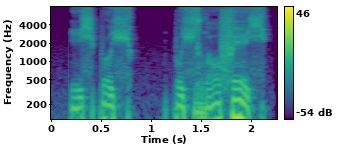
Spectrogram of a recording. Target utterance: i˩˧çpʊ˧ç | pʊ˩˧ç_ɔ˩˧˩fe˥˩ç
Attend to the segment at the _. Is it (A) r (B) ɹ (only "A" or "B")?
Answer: A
